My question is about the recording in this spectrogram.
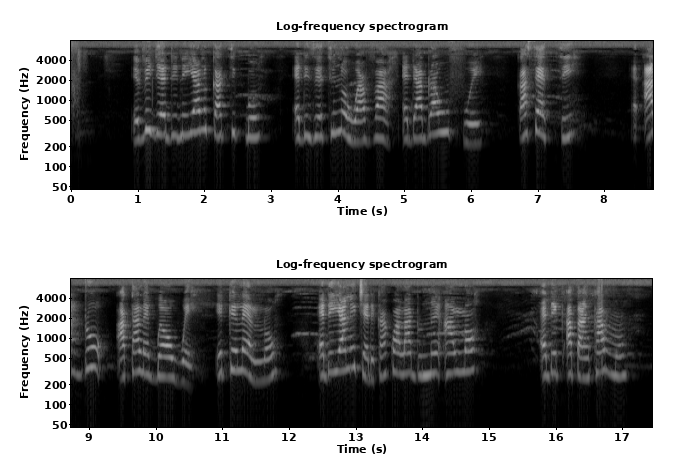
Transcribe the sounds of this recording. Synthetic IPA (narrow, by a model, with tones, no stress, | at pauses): e˨vi˦d͡ʒɛ˨dɪ˨nɪ̃˨ja˦nʊ̃˦ka˨t̪i˦k͡po˦ | ɛ˨dɪ˨ze˨t̪i˦no˦wu˨a˨va˦˨ɛ˨dɪ˨a˨dʊ˦a˦wu˦fʊ˨e˨ | ka˦sɛ˦t̪ɪ˦ | a˨dʊ˦a˨t̪a˦lɛ˨ɡ͡bɛ˨ɔ˨wɛ˨ | e˦ke˦lɛ˦lɔ˦ | ɛ˨dɪ˨ja˦nɪ̃˦t͡ʃɛ˨dɪ˨ka˦ka˨la˦dʊ˨nɛ˦ʔa˨lɔ˦ | ɛ˨dɪ˨a˨t̪a˨ŋ̩˨ka˦mɔ˦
